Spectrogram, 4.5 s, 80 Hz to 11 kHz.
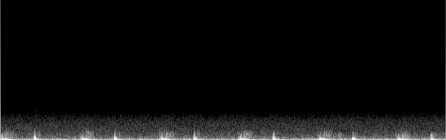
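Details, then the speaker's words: Steady lub-dub heartbeat recorded with an Eko CORE digital stethoscope and shown as a phonocardiogram in the Eko app, about 76 beats a minute; normal heart sounds. "This rhythm is the phonocardiogram. Take a few minutes to listen to that."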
